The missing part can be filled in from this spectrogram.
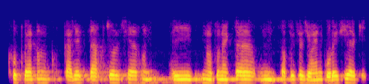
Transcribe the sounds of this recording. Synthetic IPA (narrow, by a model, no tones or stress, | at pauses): kʰubkaakʰɔnkazezapt͡ʃolt͡ʃʰɛakʰɔnḛjnot̪unɛk̚taɔpʰisɛzɔjnkoɹet͡ʃʰiaɹki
